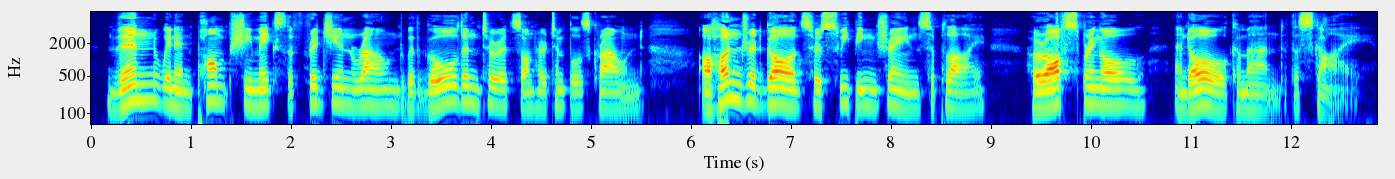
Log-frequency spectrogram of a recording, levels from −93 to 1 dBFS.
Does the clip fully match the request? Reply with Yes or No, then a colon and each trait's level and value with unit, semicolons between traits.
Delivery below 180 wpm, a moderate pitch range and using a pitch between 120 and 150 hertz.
Yes: average, 145 wpm; average, 3.2 semitones; medium, 140 Hz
